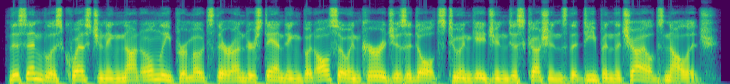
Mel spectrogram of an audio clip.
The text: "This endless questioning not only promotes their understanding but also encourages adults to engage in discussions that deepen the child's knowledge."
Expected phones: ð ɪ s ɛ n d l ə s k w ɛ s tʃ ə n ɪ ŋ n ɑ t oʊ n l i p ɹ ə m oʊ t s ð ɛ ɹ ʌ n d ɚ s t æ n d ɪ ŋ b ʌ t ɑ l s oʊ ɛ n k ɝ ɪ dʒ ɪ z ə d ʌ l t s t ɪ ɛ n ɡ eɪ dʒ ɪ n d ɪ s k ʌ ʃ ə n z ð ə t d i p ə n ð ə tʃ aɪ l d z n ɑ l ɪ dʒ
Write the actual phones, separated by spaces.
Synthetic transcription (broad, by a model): ð ɪ s ɛ n d l ə s k w ɛ s tʃ ə n ɪ ŋ n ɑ t oʊ n l i p ɹ ə m oʊ t s ð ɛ ɹ ʌ n d ɚ s t æ n d ɪ ŋ b ʌ t ɑ l s oʊ ɛ n k ɝ ɪ dʒ ɪ z ə d ʌ l t s t ɪ ɛ n ɡ eɪ dʒ ɪ n d ɪ s k ʌ ʃ ə n z ð ə t d i p ə n ð ə tʃ aɪ l d z n ɑ l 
